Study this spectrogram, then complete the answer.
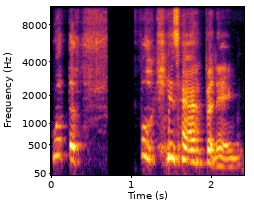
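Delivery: high, panicked cry; panicked crowd. Acted. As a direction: shriek it like a startled bystander. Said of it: "everyone's just like".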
